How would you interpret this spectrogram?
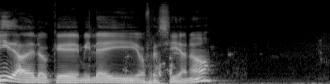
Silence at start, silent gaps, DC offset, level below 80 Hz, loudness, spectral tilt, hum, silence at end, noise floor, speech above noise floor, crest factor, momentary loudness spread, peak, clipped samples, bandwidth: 0 s; none; under 0.1%; -36 dBFS; -18 LUFS; -6 dB/octave; none; 0.1 s; -47 dBFS; 29 dB; 14 dB; 5 LU; -4 dBFS; under 0.1%; 18 kHz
